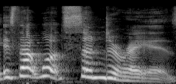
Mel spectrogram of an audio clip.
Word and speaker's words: Tsundere: Tsundere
